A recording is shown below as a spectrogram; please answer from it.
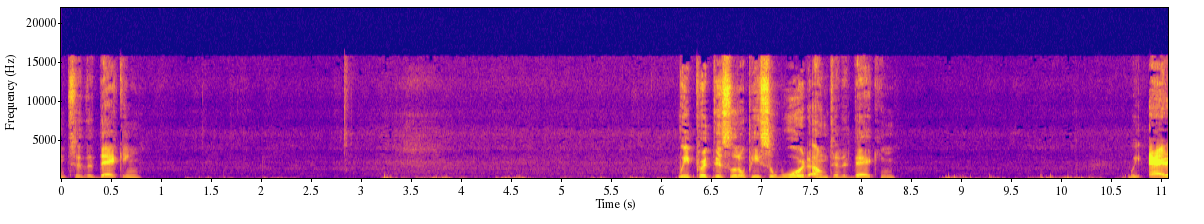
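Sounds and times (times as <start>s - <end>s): faint click: 2.8s - 3.0s.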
